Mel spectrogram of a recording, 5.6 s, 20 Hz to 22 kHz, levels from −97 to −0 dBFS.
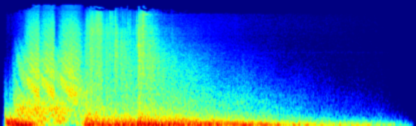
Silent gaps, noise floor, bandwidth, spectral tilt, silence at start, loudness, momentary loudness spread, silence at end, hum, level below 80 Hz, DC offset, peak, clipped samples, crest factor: none; -47 dBFS; 16 kHz; -5.5 dB/octave; 0.05 s; -19 LUFS; 18 LU; 0.6 s; none; -18 dBFS; under 0.1%; -2 dBFS; under 0.1%; 14 dB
